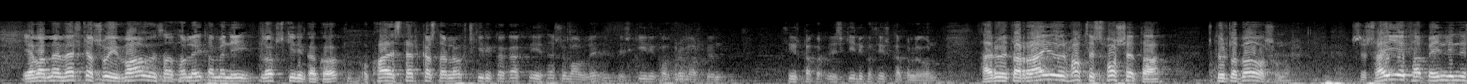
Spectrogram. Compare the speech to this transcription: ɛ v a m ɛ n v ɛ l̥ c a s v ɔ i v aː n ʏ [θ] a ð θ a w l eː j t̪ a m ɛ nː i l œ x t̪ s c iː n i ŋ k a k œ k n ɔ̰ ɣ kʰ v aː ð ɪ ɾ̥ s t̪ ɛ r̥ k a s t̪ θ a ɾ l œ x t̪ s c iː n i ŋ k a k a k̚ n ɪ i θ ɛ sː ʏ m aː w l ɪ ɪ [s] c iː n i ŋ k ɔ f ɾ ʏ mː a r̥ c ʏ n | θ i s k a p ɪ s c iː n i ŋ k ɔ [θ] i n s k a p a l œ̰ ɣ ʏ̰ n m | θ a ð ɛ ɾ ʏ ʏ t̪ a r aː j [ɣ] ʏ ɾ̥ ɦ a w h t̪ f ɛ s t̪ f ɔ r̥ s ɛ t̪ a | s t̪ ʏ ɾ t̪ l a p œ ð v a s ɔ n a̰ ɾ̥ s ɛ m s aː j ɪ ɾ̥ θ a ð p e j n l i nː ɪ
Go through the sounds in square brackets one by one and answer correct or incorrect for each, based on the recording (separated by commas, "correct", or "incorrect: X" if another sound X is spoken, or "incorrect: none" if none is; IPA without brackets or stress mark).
correct, correct, correct, incorrect: ð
